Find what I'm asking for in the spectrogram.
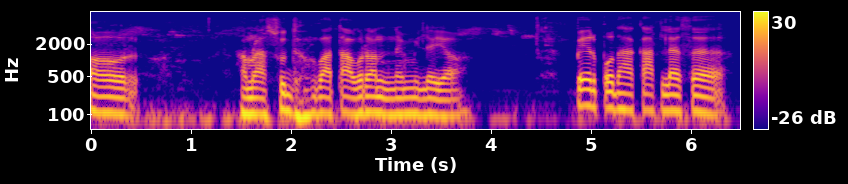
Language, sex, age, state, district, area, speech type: Maithili, male, 30-45, Bihar, Madhepura, urban, spontaneous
